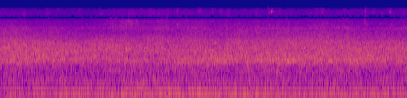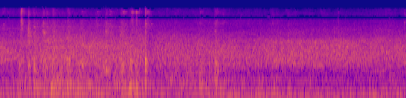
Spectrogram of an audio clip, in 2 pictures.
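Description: Chicago 'L' rapid-transit train running at a station platform and pulling out, a steady rolling rumble with a cluster of sharp clicks about halfway through.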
